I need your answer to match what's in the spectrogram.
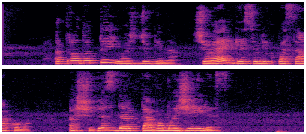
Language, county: Lithuanian, Panevėžys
